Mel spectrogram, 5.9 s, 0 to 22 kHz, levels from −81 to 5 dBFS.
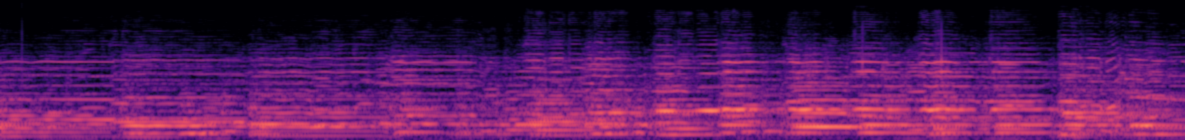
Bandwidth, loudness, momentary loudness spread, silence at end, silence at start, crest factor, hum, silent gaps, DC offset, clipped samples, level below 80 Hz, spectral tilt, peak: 17 kHz; -25 LUFS; 7 LU; 0 s; 0 s; 16 dB; none; none; under 0.1%; under 0.1%; -58 dBFS; -4.5 dB/octave; -10 dBFS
